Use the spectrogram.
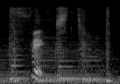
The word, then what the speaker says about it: fixed: last time kissed all right next word say fixed one more time fixed do not say fix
